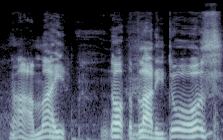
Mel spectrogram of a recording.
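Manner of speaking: very high, very loud, shrill fake Australian accent. After being told they sounded Australian, deliver it in a mock Australian accent. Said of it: "did go Australian, didn't it?".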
